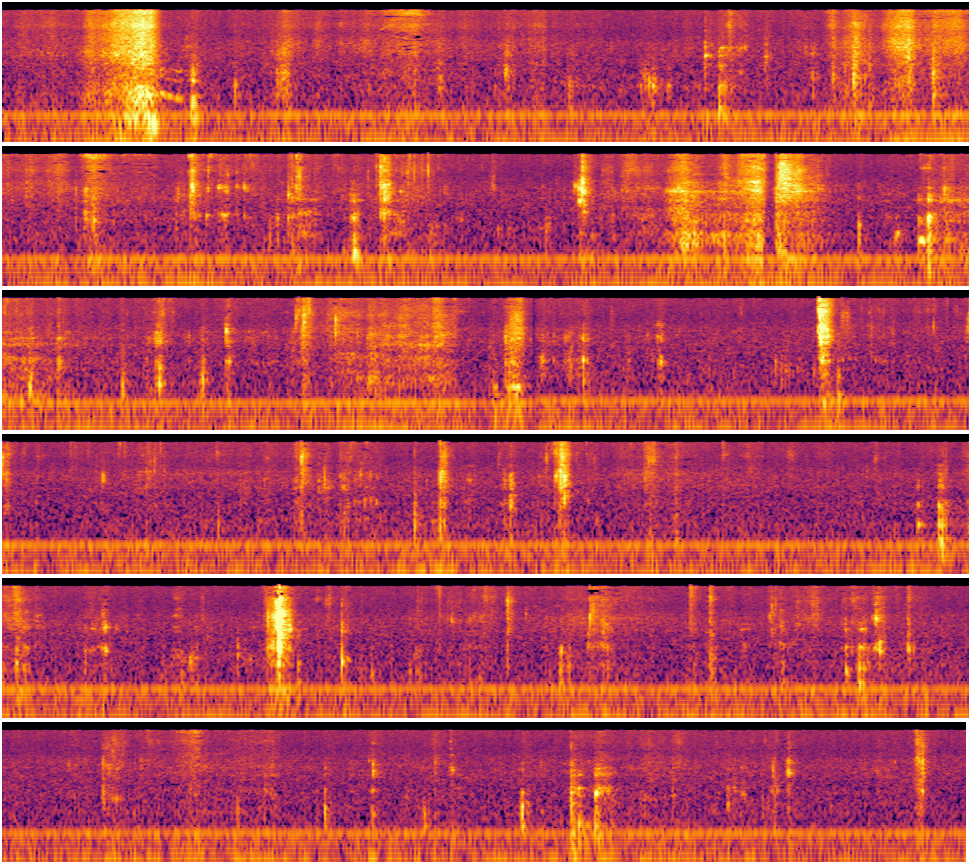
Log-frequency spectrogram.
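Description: Close-miked eating: a man biting and chewing braised chicken legs, with many short wet mouth clicks and smacks scattered through, and one sharp click about two-thirds of the way in.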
